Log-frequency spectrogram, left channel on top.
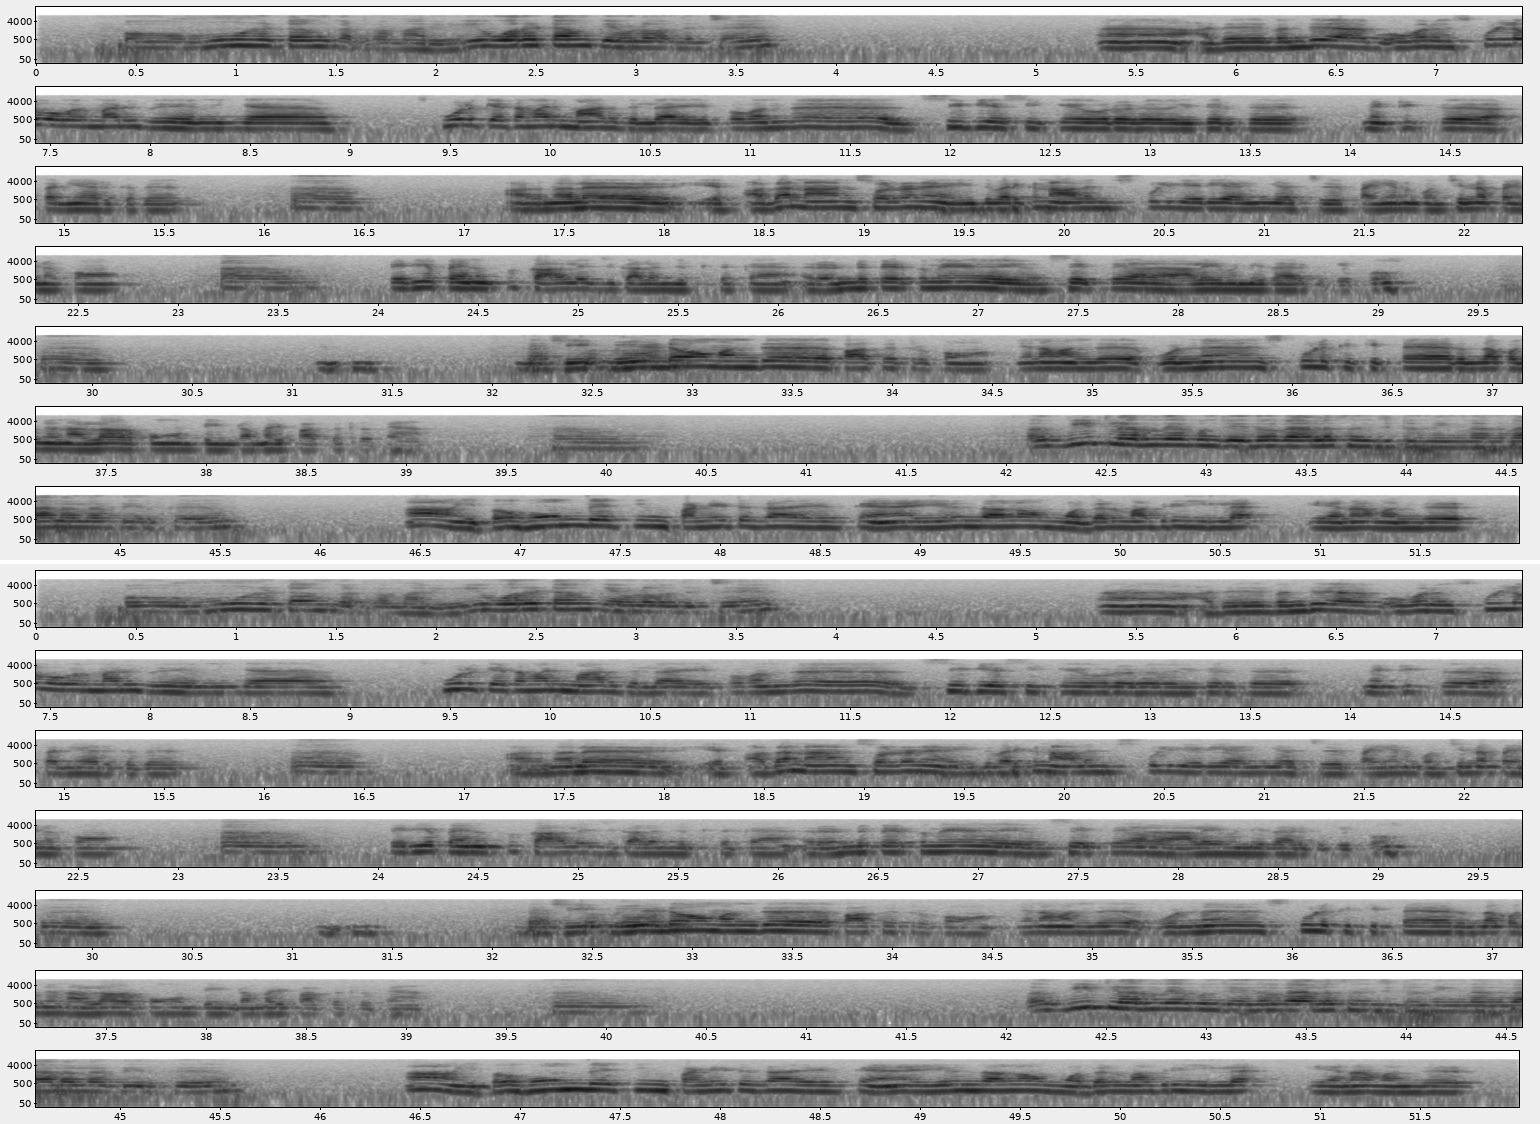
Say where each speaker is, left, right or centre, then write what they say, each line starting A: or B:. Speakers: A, on the left; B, on the left.
A: ஓ மூணு டெர்ம் கட்ற மாரி ஒரு டெர்ம்க்கு எவ்ளோ வந்துச்சு
B: ஆ அது வந்து அ ஒவ்வொரு ஸ்கூல்ல ஒவ்வொரு மாரி இது நீங்க ஸ்கூலுக்கு ஏத்த மாரி மாறுதுல்ல இப்ப வந்து சி பி எஸ் சி க்கு ஒரு இது இருக்கு மெட்ரிக்கு தனியா இருக்குது
A: ஆ
B: அதனால எ அதா நானு சொல்றனே இது வரைக்கு நாலஞ்சு ஸ் <unintelligible> எறங்கியாச்சு பையனுக்கு சின்ன பையனுக்கு
A: ஆ
B: பெரிய பையனுக்கு காலேஜுக்கு அலைஞ்சிட்ருக்கே ரெண்டு பேருக்குமே சேத்தே அலைய வேண்டியதா இருக்குது இப்போ
A: ஆ
B: ம் ம் மேபி
A: கஷ்டந்தா
B: வீடும்
A: ஆனா
B: வந்து பாத்துட்ருக்கோம் ஏன்னா வந்து ஒண்ணு ஸ்கூலுக்கு கிட்ட இருந்தா கொஞ்சோ நல்லா இருக்கு அப்டின்ற மாரி பாத்துட்ருக்கே
A: ஆ அது வீட்ல இருந்தே கொஞ்சோ ஏதோ வேல செஞ்சுட் ட்டிருந்தீங்களே அந்த வேலலா எப்டி இருக்கு
B: ஆ இப்போ ஹோம் பேக்கிங் பண்ணிட்டுதா இருக்கே இருந்தாலு மொதல் மாதிரி இல்ல ஏன்னா வந்து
